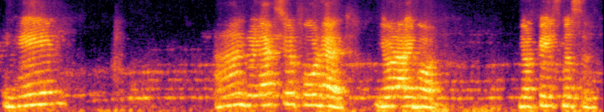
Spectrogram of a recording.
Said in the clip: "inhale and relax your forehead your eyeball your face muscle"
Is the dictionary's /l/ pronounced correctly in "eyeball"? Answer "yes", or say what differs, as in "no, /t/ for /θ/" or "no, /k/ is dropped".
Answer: no, /n/ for /l/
